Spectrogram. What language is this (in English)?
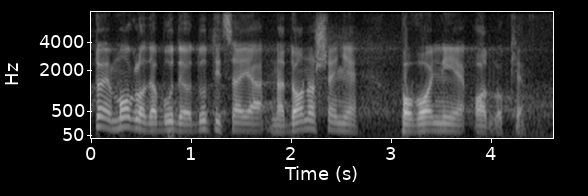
Serbian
